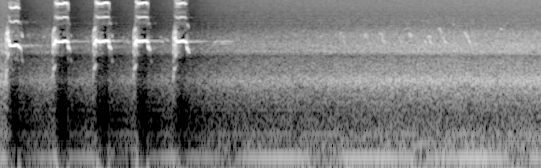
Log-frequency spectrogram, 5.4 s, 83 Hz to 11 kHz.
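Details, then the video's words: Bald eagle at the West End nest camera, 09/11/2023 at 02:31, gives five shrill piping notes in quick succession, about two a second, before steady hiss and a faint low hum take over. "West End Bald Eagles"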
